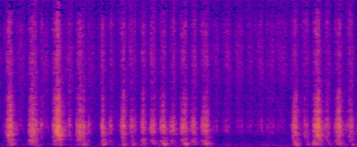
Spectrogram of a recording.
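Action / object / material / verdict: scrape / wooden stick on scratch-art paper / coated paper / none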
